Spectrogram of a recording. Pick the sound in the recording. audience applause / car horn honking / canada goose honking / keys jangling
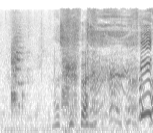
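canada goose honking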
